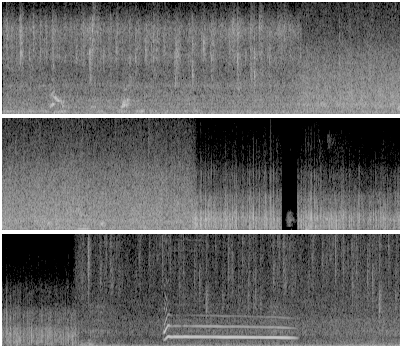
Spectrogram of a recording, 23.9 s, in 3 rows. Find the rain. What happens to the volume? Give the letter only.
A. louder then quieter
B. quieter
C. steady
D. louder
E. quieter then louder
B.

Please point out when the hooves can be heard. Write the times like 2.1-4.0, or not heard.
not heard.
